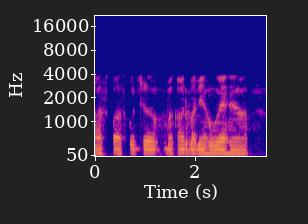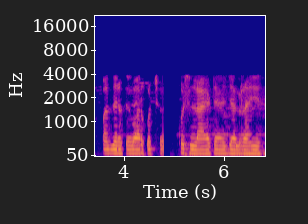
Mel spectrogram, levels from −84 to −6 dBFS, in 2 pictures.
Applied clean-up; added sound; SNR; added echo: none; none; none; none.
